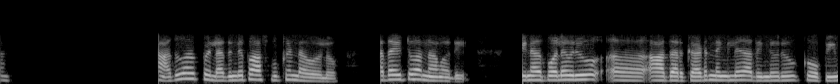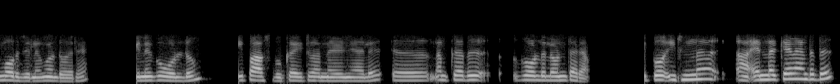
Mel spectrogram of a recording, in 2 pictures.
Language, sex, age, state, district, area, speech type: Malayalam, female, 30-45, Kerala, Thrissur, urban, conversation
